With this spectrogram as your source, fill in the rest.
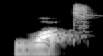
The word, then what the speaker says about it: what: Most people in 2020, not all, but most people will say what. So that WH sound is just a w sound, w.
